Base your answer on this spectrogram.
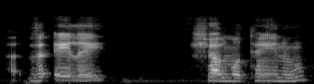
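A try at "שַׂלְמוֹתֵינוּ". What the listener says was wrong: Not sha, but salmotenu. So salmotenu, we talked about that before. Remember, salma is like simla.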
